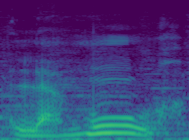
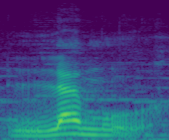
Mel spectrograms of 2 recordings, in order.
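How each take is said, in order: First: The stress is on the last syllable. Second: The stress is on the first syllable. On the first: The speaker calls it wrong. "vous ne dites pas l'amour" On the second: The speaker calls it right. "mais vous dites l'amour"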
